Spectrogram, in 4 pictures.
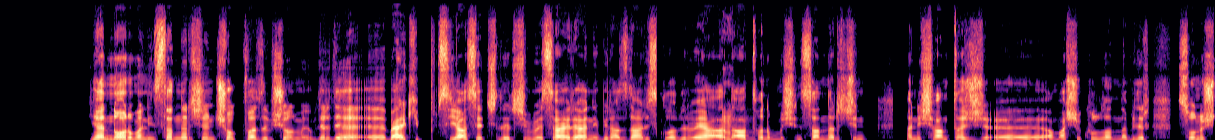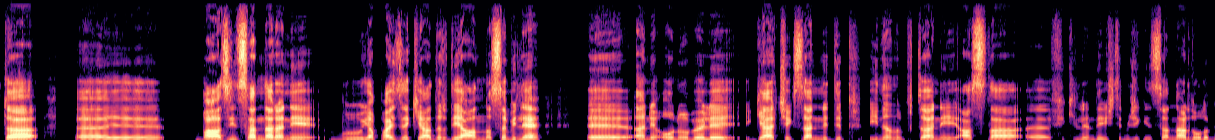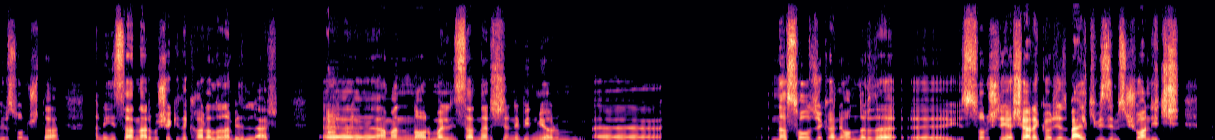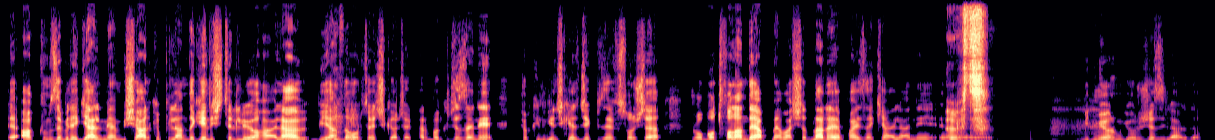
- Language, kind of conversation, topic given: Turkish, podcast, Yapay zekâ, hayat kararlarında ne kadar güvenilir olabilir?
- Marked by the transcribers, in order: unintelligible speech; laughing while speaking: "Evet"; other background noise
